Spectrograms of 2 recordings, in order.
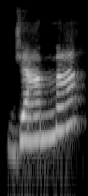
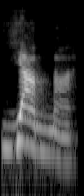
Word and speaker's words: llama: You can pronounce it as llama with a tiny J or llama. Either way is acceptable. And either way is easily understood.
